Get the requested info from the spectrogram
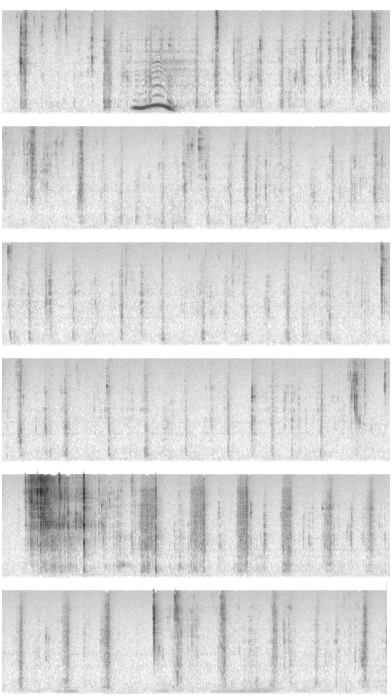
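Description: Close-up eating sounds: a person biting, crunching and chewing crisp spicy papaya salad with shrimp and raw vegetables, in many small rapid crunches. A brief hummed sound near the start, and a louder rush of noise lasting under a second about two-thirds of the way in.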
